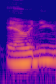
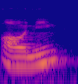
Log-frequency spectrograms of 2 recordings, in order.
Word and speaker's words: awning: और आवनिंग इसको एवनिंग नहीं पढ़ेंगे, इसकी सही प्रोनाउंसिएशन जो है दैट्स आवनिंग।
